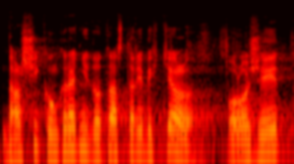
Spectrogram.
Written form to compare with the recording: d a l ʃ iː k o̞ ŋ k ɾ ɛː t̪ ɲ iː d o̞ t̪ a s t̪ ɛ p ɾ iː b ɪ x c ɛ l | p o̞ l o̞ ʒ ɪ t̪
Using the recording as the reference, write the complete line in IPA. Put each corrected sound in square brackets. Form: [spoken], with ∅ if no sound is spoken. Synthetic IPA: d a l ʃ iː k o̞ ŋ k ɾ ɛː t̪ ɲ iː d o̞ t̪ a s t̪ ɛ [∅] ɾ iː b ɪ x c ɛ l | p o̞ l o̞ ʒ ɪ t̪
